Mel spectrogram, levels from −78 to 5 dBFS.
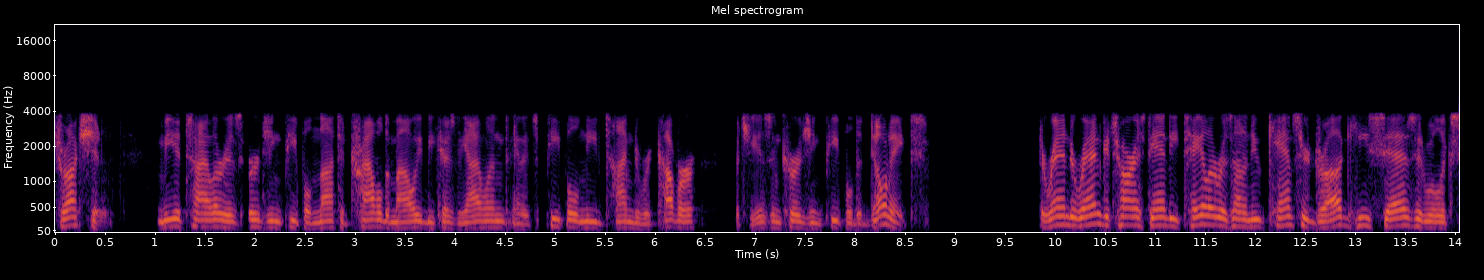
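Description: Throughout the speech runs the iLBC codec, which sounds consistent with its 20 ms, 15.2 kbps mode. Audio is confined to a 200 Hz to 3.7 kHz band, with nothing above 3.8 kHz, and plainly audible rough, synthetic grain, unlike a simple low-pass filter, which would dull the sound without adding grit.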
